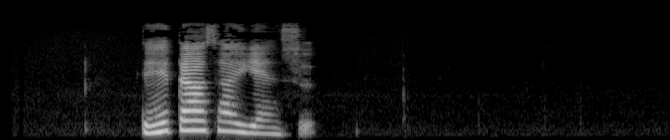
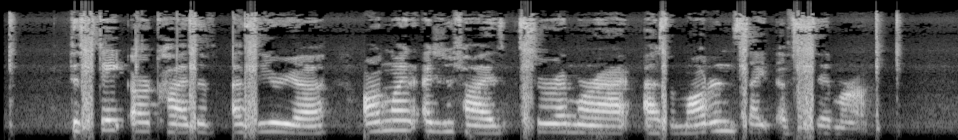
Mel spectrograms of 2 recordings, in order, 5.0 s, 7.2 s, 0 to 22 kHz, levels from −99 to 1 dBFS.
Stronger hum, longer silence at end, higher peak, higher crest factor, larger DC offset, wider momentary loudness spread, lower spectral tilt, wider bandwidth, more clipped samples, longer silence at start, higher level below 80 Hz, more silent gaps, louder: neither; first, 2.7 s vs 0.45 s; second, -8 dBFS vs 0 dBFS; first, 22 dB vs 14 dB; neither; first, 22 LU vs 8 LU; first, -4.5 dB/octave vs 2 dB/octave; second, 11.5 kHz vs over 20 kHz; neither; first, 1.05 s vs 0.05 s; second, -86 dBFS vs -70 dBFS; neither; second, -24 LUFS vs -13 LUFS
